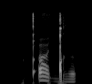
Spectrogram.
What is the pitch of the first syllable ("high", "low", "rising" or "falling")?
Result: falling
